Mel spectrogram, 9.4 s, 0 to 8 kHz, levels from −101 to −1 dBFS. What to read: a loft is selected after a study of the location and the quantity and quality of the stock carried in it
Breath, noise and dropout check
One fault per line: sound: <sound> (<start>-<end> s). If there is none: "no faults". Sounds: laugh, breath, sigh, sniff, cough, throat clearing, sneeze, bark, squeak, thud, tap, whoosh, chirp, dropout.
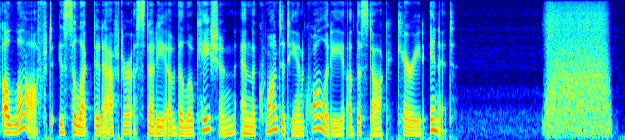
sound: sniff (8.1-9.2 s)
